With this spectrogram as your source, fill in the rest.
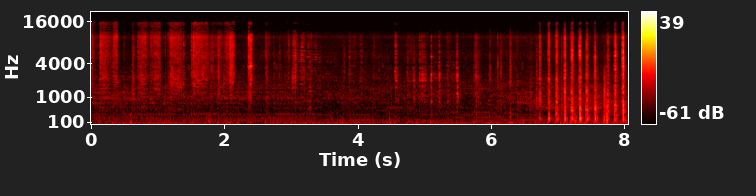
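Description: A trowel scrapes and slaps wet mortar.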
